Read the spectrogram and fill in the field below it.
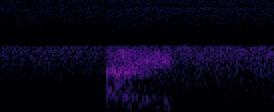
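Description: A single short, muffled cough sounds, fairly soft, followed by near silence and a brief click at the very end.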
